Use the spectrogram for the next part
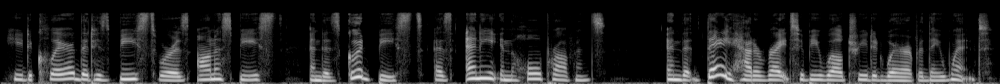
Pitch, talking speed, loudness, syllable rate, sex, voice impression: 215 Hz, 190 wpm, -17 LUFS, 5.1 syllables/s, female, feminine, adult-like, slightly relaxed, slightly powerful, soft, raspy, intellectual, calm, friendly, reassuring, elegant, kind, modest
